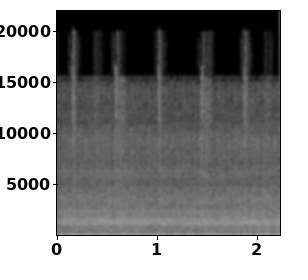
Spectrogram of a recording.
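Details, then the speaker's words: 2005 Ford F-150 idling after replacing two ignition coils to cure a misfire; deep, steady V8 rumble with no stumble or skipped beats, feels much smoother, normal idle. "that does feel a lot smoother all I did was replace two of them"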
